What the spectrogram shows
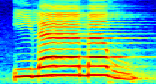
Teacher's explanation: Ila, la matobi'i muqaddar karena huruf lam berbaris fathah panjang, cara bacanya panjang 2 harokat. Ila maru, ra sukun didahului baris fathah dibaca secara tafkhim, tebal.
